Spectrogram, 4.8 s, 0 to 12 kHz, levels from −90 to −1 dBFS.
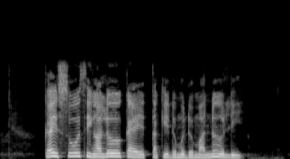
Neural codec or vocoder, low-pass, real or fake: codec, 16 kHz, 8 kbps, FreqCodec, larger model; 7.2 kHz; fake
